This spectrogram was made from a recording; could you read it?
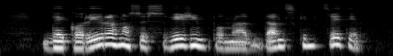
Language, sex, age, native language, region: Slovenian, male, 60+, Slovenian, Drava region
